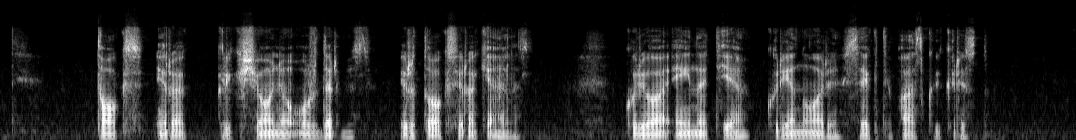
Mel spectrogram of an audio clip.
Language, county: Lithuanian, Vilnius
